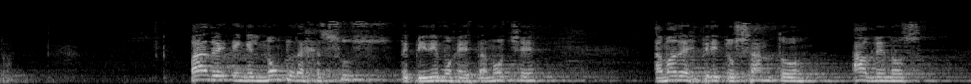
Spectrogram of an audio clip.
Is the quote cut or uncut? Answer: uncut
